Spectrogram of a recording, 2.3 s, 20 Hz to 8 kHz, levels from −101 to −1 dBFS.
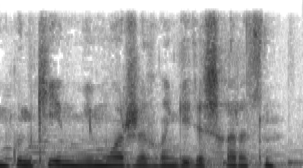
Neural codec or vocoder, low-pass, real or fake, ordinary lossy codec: none; 7.2 kHz; real; none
